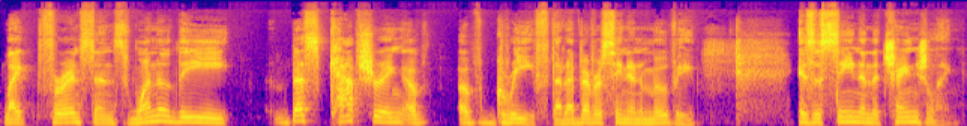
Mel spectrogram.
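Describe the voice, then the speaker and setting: A man's voice: mid-range voice, moderate pace, dry recording. A man co-hosting a film podcast, talking in a rambling, emphatic way and dropping into quoted asides. The recording is dry and close, with little room sound. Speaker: podcast co-host. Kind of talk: casual film discussion.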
